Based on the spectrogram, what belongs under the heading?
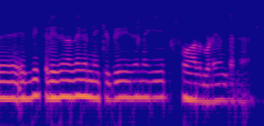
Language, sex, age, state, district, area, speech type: Dogri, male, 18-30, Jammu and Kashmir, Samba, rural, spontaneous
